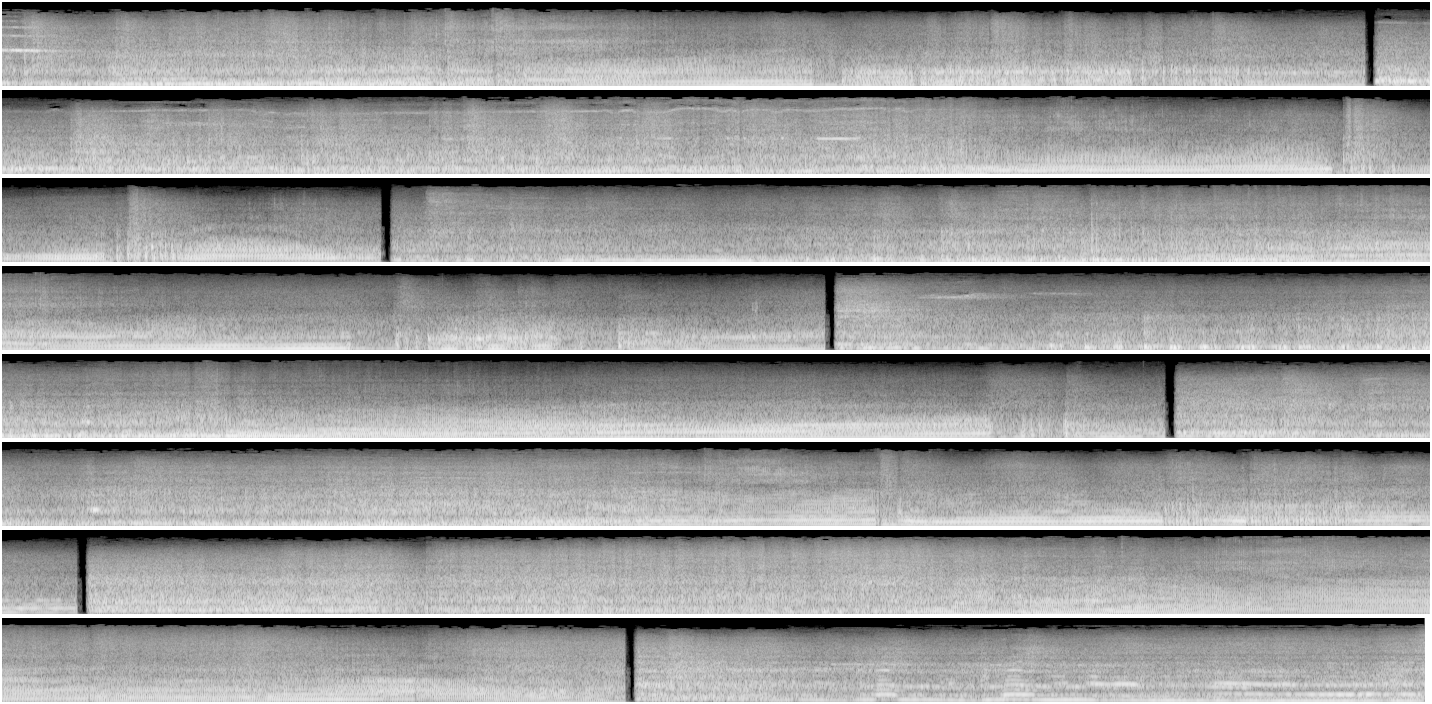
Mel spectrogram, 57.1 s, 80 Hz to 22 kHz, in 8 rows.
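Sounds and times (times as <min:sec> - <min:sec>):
rally car engines at full throttle: 0:00.0 - 0:57.0.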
